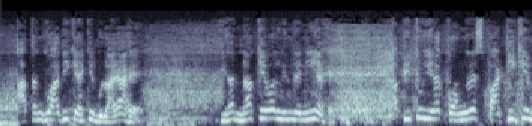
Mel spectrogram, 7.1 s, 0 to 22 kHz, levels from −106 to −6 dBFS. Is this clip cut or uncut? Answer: uncut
